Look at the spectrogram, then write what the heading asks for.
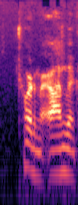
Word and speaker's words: Tortimer: Is TortTimer not right? How do you say it? Tortimer.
